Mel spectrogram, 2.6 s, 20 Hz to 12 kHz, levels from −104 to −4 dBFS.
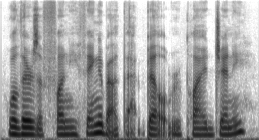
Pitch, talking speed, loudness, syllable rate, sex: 170 Hz, 230 wpm, -19 LUFS, 6.4 syllables/s, female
